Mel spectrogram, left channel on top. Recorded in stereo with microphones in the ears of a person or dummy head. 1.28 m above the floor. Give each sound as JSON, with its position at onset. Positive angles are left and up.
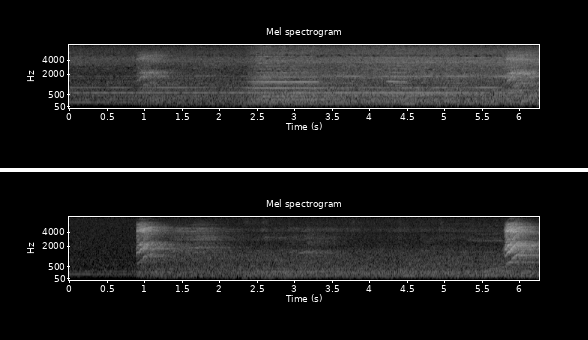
{"t": 0.9, "sound": "a bird", "side_deg": -45, "distance_m": 4.0}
